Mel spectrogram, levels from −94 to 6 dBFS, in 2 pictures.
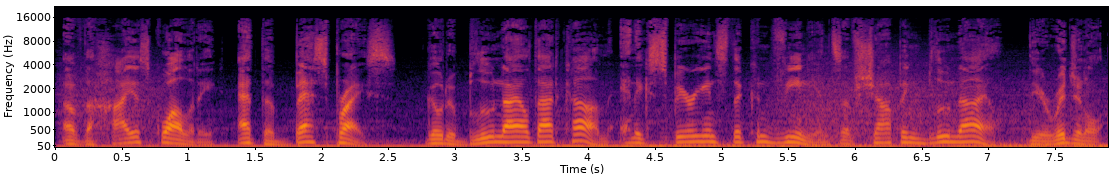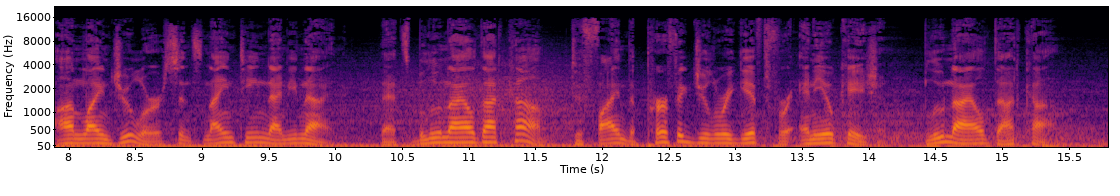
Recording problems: train or aircraft noise; noticeable; throughout; 15 dB below the speech

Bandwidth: 15.5 kHz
